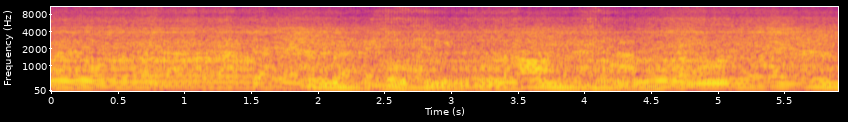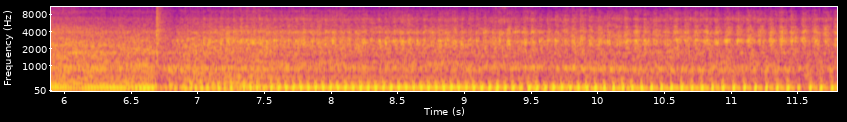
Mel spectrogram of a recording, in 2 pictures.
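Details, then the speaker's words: Yamaha Spark X1 that won't rev, after the upper timing chain guide was replaced and the crank timing marks were checked as aligned: engine bogs and idles lumpy even with the choke open; flooding was suspected, but covering the carburettor intake changed nothing. "เปิดปากกองช่วยมันก็เป็นเหมือนเดิมนะครับมีอาการเล่นวอดเล่นไม่ขึ้นนะครับ"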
